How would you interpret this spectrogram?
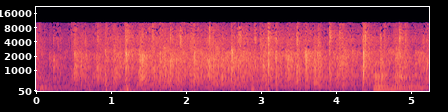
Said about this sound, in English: Let's stretch our hands to these guys. Yeah, come on, you can give them a clap. That's good.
